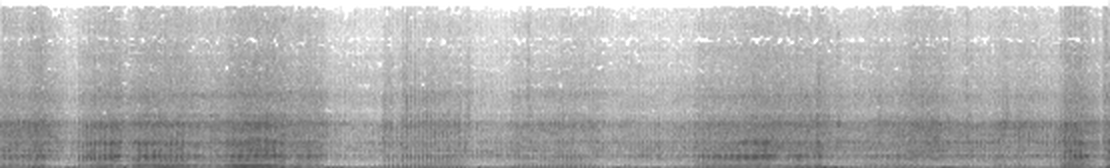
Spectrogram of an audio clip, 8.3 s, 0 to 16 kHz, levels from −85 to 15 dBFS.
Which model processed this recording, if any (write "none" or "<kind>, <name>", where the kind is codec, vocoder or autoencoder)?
vocoder, BigVGAN v2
